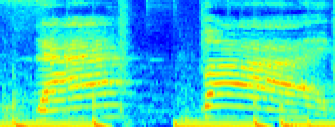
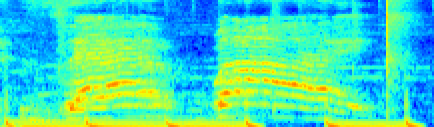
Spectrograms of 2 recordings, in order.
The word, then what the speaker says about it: Zabbai: So pronounce it with me. Zabbai. Oh, I don't think you guys got it. Let's do it together. Zabbai.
